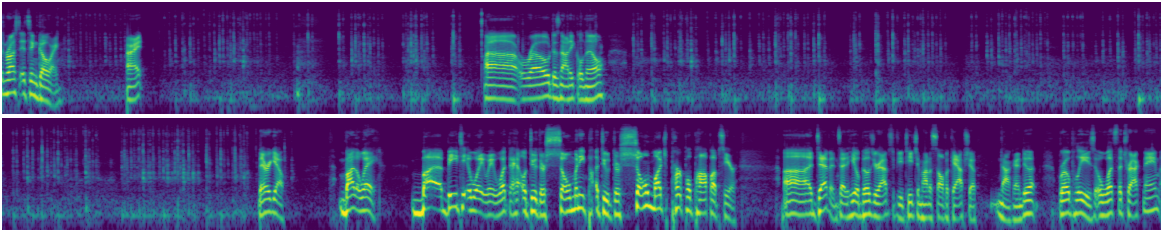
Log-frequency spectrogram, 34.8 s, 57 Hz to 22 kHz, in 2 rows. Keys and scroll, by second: 0.1 alt+{, 0.4-21.5 typing, 6.1 ctrl+c, 22.8 alt+[.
